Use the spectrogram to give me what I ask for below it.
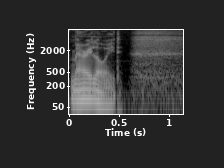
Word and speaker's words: Mari Lwyd: it's this midwinter Welsh tradition called Mary Lloyd and you have to say it like that because it's Welsh Mary Lloyd it's spelled ma r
